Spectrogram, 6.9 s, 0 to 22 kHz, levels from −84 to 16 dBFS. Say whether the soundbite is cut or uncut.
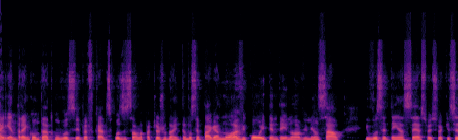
uncut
